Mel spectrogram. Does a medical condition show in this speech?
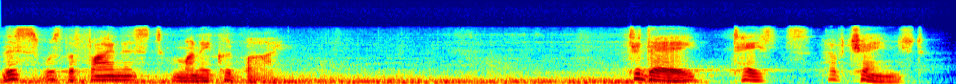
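No.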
